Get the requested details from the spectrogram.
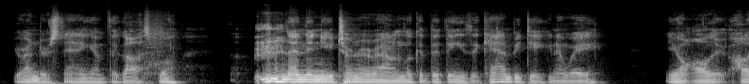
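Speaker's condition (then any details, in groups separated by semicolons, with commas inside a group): ALS; affects hand function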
